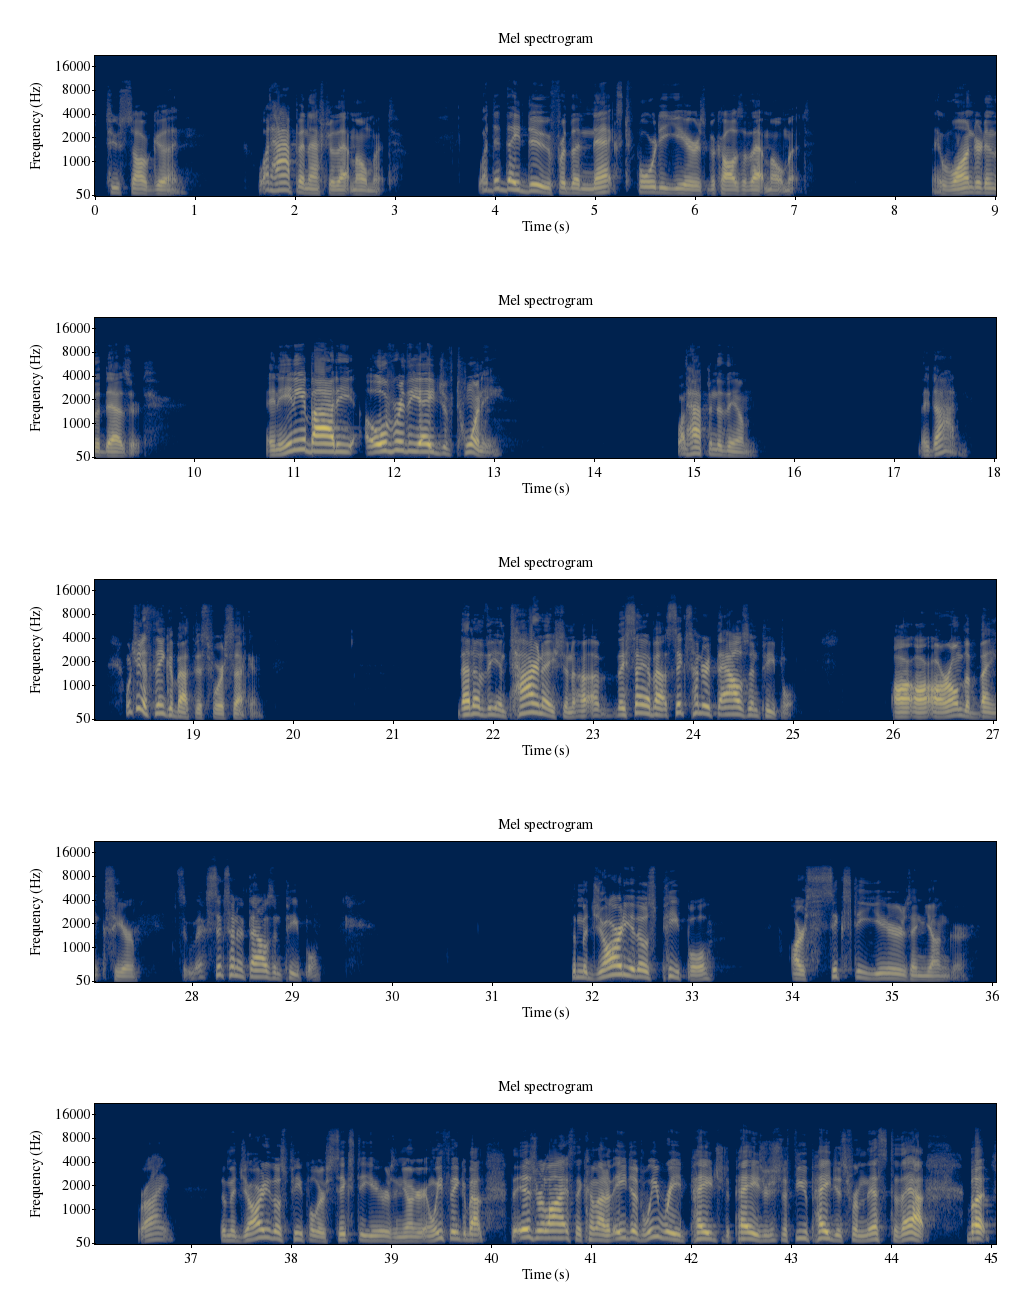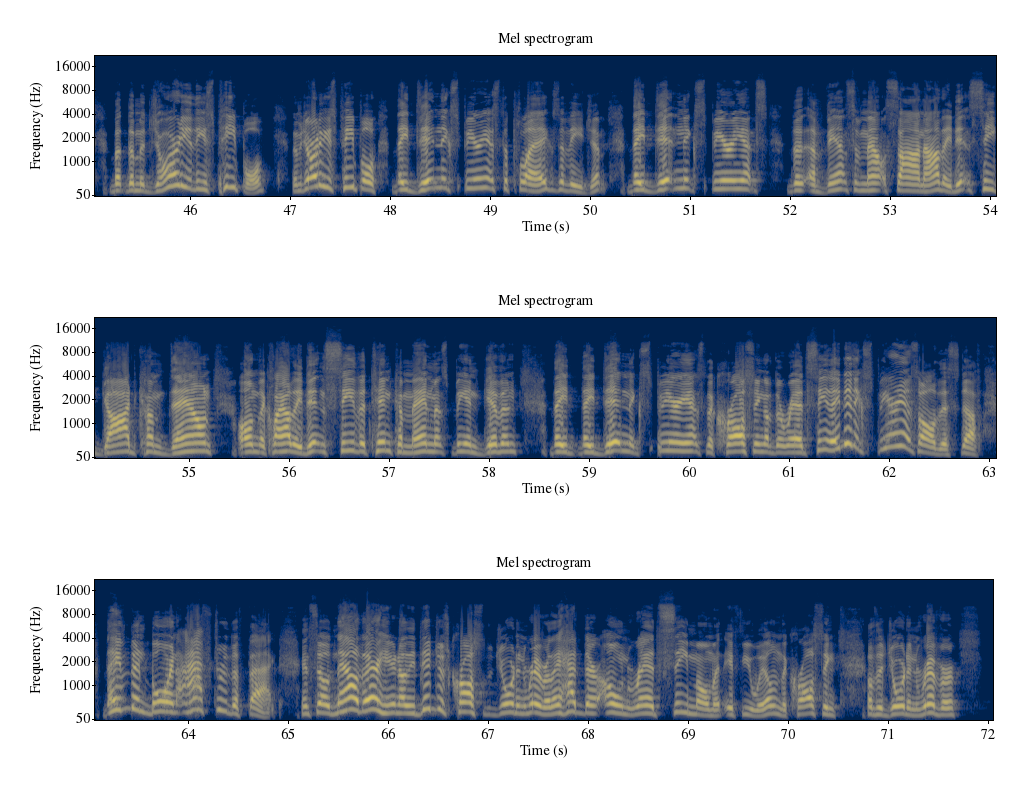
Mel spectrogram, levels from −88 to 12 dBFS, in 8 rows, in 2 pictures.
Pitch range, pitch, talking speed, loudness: 170-240 Hz, 205 Hz, 175 wpm, -19 LUFS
